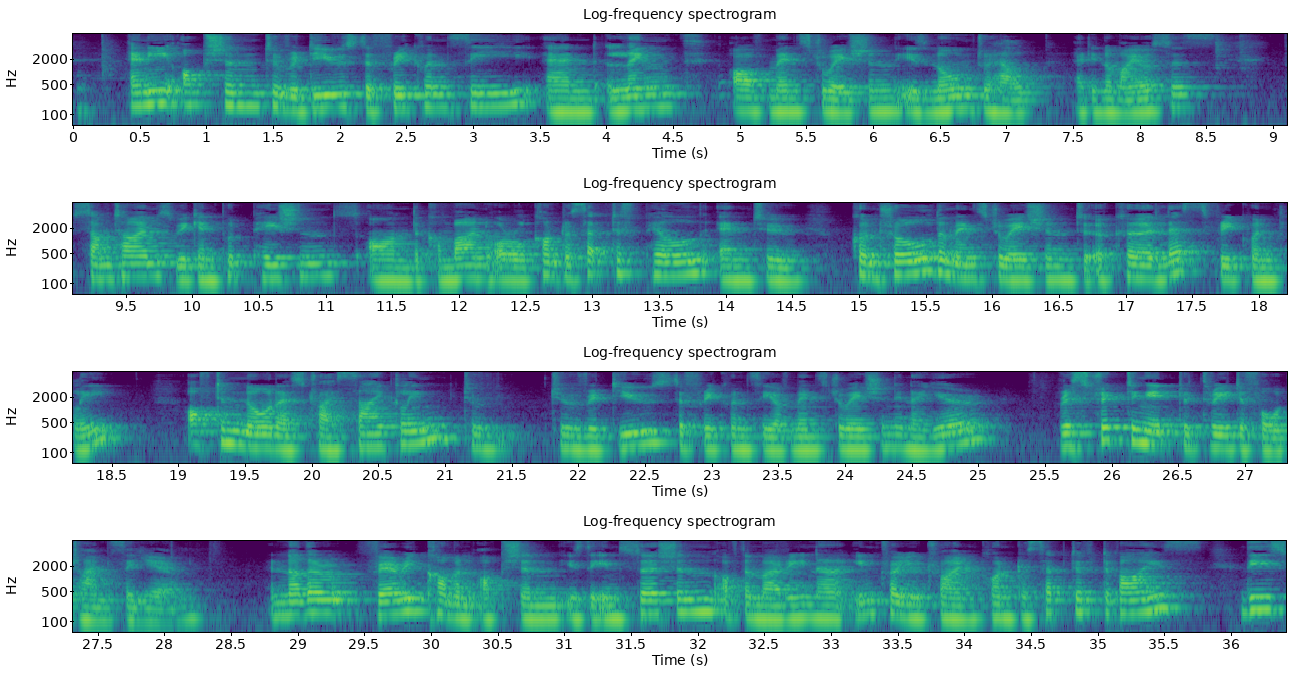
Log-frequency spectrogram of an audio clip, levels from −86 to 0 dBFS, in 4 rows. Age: 30-49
